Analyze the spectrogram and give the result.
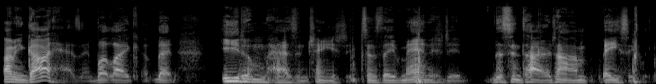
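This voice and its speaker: A man's voice: low voice, moderate pace, noisy background. A man teaching religious history in an informal, colloquial and emphatic lecture style.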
